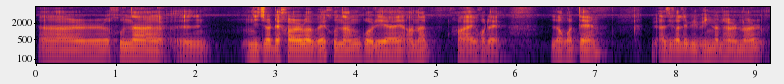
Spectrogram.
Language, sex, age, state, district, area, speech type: Assamese, male, 18-30, Assam, Morigaon, rural, spontaneous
